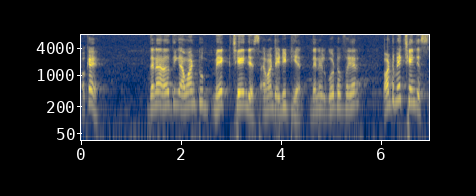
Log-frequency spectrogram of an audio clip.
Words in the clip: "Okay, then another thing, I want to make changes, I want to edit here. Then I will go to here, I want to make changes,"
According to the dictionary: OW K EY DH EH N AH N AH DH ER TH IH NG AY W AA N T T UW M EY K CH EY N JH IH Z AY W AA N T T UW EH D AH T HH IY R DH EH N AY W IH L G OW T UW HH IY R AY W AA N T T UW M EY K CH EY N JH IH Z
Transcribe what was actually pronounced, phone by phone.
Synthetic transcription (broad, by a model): OW K EY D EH N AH AH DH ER T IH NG AY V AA N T T UW M EY K CH EY N JH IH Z AY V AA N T T UW EH D AH T HH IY R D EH N AY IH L G OW T UW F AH R AY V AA N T T UW M EY K CH EY N JH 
